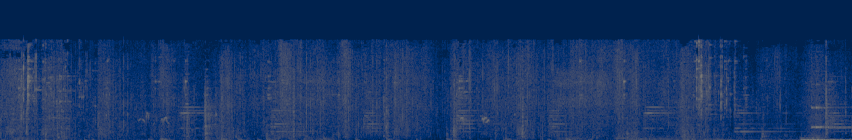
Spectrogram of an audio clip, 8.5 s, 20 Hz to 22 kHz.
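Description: A horse walks in Red Dead Redemption 2, with soft, irregular hoof clip-clops against a busy background, ending in a sudden low thump.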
